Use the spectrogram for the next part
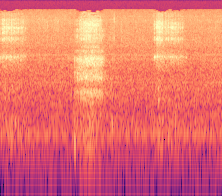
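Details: Clarence the cat, big and blissfully relaxed, purring under two breathy in-and-out pulses, the first louder and snort-like, against a quiet indoor background.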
